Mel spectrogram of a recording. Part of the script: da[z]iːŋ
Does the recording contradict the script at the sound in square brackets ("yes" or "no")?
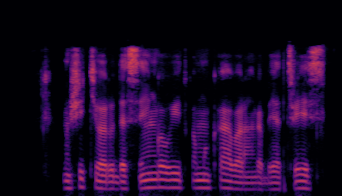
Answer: yes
